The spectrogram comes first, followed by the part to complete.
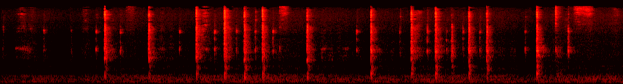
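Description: Faint, irregular clicks of a stylus tapping on a pen tablet as a word is handwritten, starting about a second in, over a low steady room hum.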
